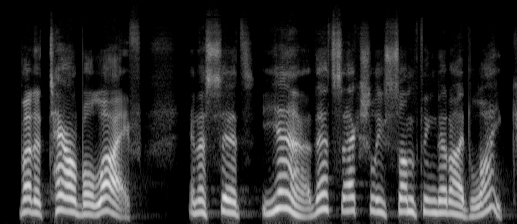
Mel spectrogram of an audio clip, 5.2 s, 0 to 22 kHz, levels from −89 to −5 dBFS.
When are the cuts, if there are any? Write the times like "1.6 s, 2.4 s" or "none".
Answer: none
